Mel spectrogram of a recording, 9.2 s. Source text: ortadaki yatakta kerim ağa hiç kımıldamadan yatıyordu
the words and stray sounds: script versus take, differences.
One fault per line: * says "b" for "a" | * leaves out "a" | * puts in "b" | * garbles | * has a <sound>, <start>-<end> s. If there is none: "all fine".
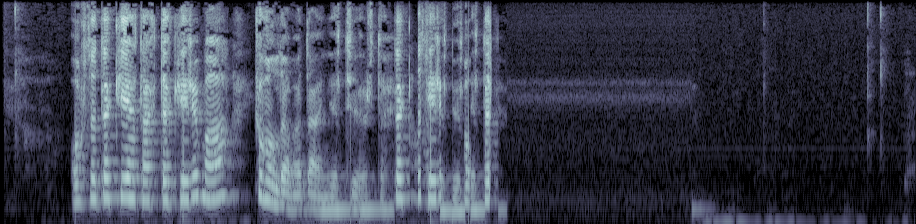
* leaves out "hiç"
* garbles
